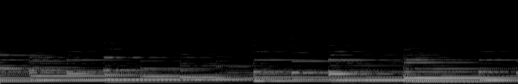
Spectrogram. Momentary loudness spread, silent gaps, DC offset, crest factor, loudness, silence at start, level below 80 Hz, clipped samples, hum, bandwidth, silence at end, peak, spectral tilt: 7 LU; none; under 0.1%; 12 dB; -36 LUFS; 0 s; -88 dBFS; under 0.1%; none; 3.7 kHz; 0 s; -22 dBFS; -11 dB/octave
